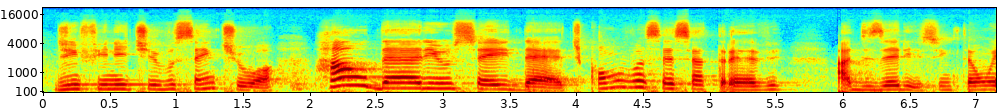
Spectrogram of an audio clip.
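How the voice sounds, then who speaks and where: A woman's voice: mid-range voice, creaky. A woman with a Brazilian Portuguese accent teaching an online English lesson, reading example sentences aloud and translating them step by step. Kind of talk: online exam-prep lesson.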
